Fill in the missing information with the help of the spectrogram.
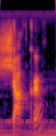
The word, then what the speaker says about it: chakra: So, most people say chakra, but it's actually really pronounced chakra.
